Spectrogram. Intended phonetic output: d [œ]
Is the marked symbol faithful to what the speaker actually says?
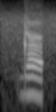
no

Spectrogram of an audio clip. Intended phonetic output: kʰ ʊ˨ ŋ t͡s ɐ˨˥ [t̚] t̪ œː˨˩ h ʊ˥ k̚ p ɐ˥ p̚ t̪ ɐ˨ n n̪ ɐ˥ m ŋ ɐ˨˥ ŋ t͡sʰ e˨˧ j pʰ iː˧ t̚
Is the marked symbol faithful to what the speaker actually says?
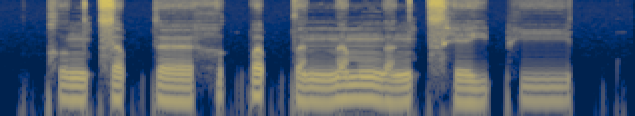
no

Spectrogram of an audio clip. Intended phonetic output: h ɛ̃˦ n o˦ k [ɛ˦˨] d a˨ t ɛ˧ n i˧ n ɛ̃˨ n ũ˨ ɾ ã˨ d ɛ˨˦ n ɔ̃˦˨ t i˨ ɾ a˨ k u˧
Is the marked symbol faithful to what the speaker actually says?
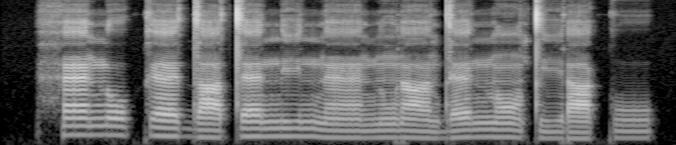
no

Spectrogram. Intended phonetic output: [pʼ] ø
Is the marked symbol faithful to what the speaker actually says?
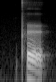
no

